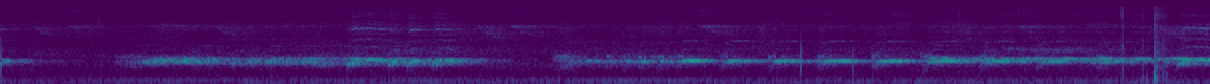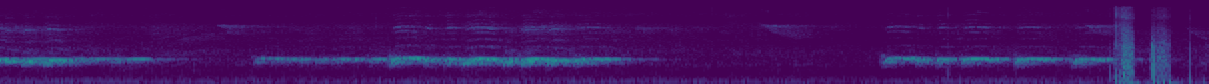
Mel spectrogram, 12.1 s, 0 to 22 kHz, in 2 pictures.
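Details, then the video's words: Local zebra dove singing steadily in a cage, its song meant to draw answers from other doves; four long trilled, vibrating cooing phrases at a steady pitch with short pauses, and a sharp knock near the end. "perkutut lokal gacor manggung 10 menit bikin nyaut lainya"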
